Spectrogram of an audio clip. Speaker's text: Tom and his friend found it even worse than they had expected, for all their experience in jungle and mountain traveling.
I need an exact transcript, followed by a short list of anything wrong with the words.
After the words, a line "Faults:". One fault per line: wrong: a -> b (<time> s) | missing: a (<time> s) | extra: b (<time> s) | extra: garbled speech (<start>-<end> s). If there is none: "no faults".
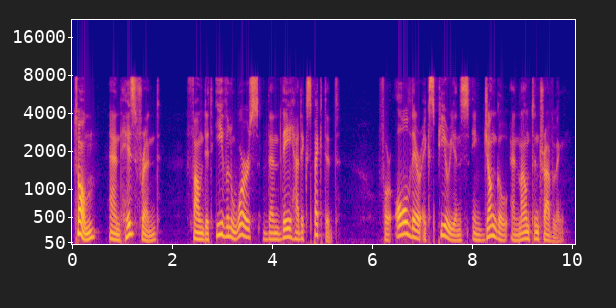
Tom and his friend found it even worse than they had expected, for all their experience in jungle and mountain traveling.
Faults:
no faults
